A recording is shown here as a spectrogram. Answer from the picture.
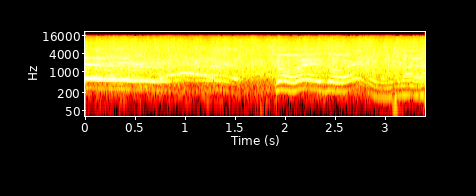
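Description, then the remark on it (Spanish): A full studio audience applauds steadily and loudly for several seconds, a dense wash of clapping, while a voice whoops and calls out over it in rising and falling tones. “¡Aplaudan otra vez! ¡Aplaudan!”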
